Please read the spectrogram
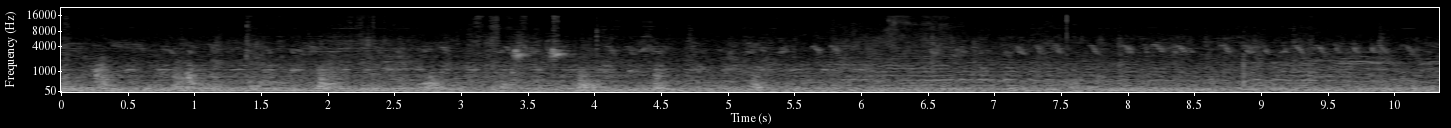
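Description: A flying insect buzzing: a steady low drone that wavers in pitch.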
